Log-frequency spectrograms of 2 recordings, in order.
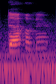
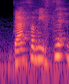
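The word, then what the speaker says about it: Dathomir: Yeah, Anchorman, I don't suppose you know you know how the home planet of Ventress is specifically pronounced, do you? Datamir. Datamir. Datamir.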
